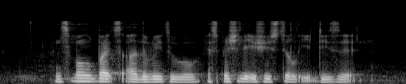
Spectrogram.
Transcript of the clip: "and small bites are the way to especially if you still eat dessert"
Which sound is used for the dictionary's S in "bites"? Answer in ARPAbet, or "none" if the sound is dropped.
S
